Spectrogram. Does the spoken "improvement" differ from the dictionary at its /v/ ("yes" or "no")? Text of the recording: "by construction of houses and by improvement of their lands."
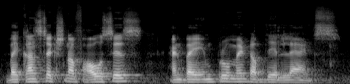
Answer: no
